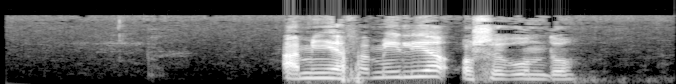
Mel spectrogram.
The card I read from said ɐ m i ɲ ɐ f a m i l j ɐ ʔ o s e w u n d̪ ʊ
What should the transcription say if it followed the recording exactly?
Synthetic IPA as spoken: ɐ m i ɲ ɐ f a m i l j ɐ ʔ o s e ɣ u n d̪ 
